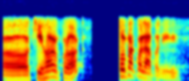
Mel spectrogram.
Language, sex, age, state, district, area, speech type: Assamese, male, 45-60, Assam, Jorhat, urban, conversation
